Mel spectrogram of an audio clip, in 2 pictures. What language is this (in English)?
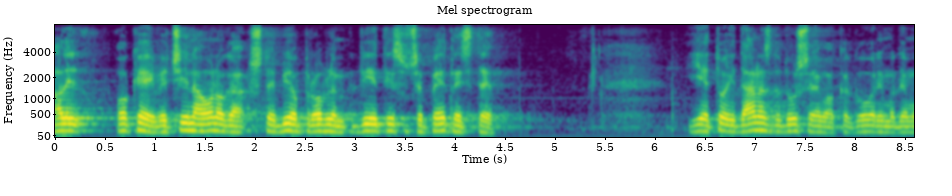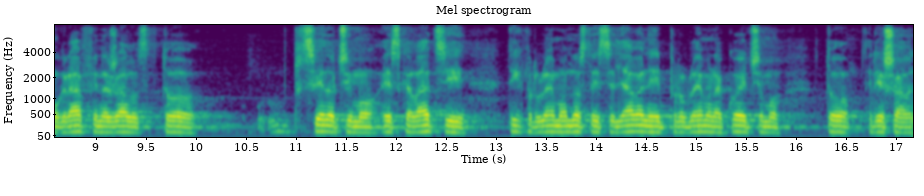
Croatian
